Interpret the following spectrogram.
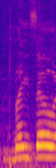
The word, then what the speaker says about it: blazer: hay gọi là mặc blazer đấy thì cách đọc tiếng Anh của nó cũng gần gần như vậy nhưng mình nhấn nhá vào trong âm nhá blazer blazer Đây là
